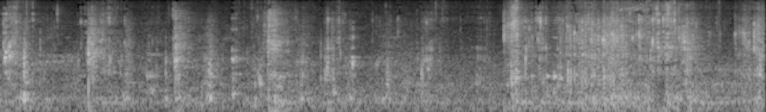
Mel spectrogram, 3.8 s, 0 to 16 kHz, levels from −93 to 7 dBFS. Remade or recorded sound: remade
